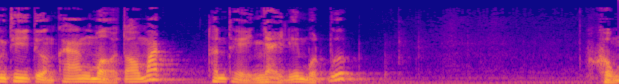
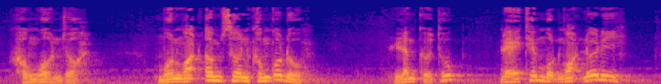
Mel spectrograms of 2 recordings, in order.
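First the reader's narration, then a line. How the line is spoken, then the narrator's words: Loud shout. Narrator (Vietnamese): Mao Tiểu Phương liền hét lớn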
